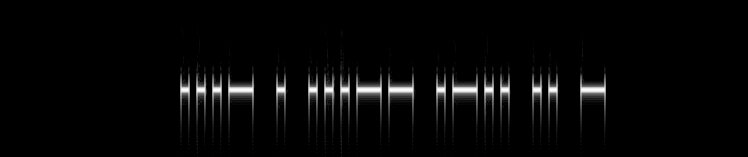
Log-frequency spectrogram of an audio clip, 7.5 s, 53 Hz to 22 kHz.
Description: Morse code, heard as a keyed tone, about 15 wpm, 700 Hz. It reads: VE3LIT
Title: DXCC-100 Call Signs - 6 Characters - Repeated 3x - 15wpm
